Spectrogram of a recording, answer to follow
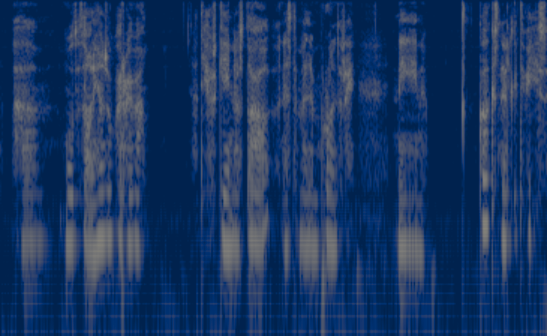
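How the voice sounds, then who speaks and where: Soft-spoken and relaxed, a woman talks in a fairly high pitch at a moderate pace with monotone, flat intonation and long, frequent pauses. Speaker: ASMR creator. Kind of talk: soft-spoken ASMR chat to camera. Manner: soft-spoken, relaxed, chatty.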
